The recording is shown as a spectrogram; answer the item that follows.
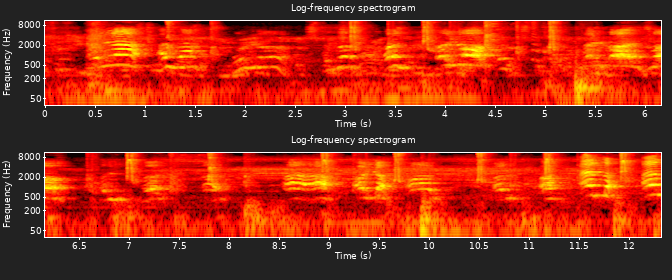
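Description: A toddler's high-pitched babbling vocal sounds, with no clear words, broken by many short sharp knocks and slaps from balloons being batted and hitting the floor.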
